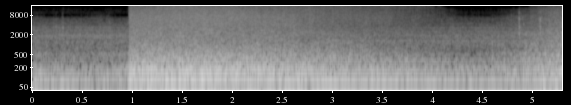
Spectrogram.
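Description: Fire roars in a burst of flame.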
